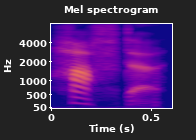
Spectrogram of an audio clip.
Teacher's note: Because the V in have is voiced, but the T in to is voiceless. The V often becomes voiceless too, sounding like an F. So have to becomes hafta.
